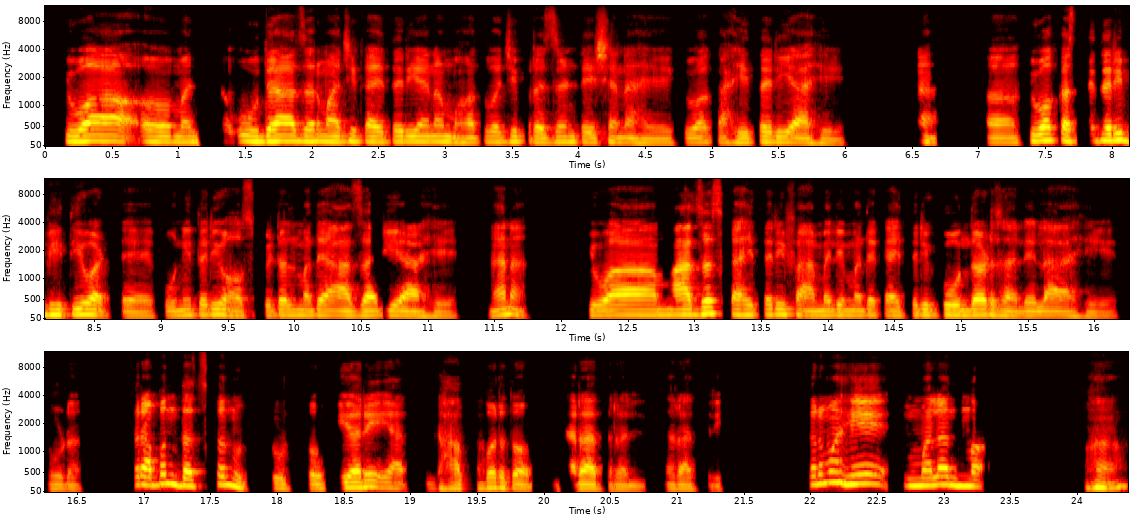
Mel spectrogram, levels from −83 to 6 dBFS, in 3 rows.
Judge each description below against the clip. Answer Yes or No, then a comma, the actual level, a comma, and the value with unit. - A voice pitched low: Yes, low, 120 Hz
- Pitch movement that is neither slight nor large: Yes, average, 3.2 semitones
